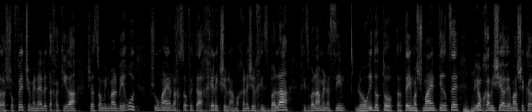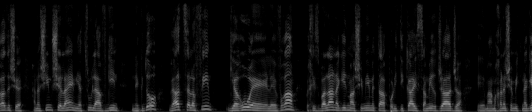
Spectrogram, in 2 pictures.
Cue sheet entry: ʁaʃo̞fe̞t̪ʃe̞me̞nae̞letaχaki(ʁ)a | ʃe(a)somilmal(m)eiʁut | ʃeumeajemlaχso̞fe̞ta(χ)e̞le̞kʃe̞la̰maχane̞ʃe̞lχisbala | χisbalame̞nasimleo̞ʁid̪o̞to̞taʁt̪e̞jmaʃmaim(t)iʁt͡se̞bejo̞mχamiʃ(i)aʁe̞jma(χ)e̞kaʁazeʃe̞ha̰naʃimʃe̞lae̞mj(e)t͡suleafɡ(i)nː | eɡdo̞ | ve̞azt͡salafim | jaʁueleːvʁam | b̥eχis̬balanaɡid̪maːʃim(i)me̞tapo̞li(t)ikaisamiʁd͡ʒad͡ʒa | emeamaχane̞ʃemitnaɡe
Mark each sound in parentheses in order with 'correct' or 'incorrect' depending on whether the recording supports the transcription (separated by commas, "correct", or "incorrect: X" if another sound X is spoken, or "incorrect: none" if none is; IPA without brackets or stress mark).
correct, correct, incorrect: b, correct, correct, correct, incorrect: ʃ, incorrect: a, correct, correct, correct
